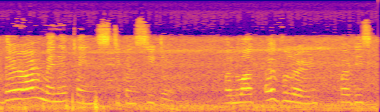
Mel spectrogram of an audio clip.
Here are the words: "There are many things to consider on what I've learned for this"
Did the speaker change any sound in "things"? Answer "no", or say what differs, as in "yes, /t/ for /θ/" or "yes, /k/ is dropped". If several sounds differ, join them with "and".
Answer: yes, /t/ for /θ/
